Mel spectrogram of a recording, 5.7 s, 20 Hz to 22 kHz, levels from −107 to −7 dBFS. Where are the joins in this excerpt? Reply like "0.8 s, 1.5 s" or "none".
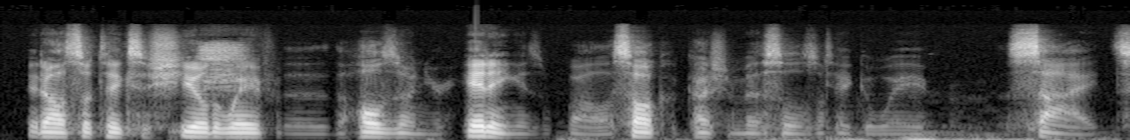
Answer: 1.4 s, 2.7 s, 4.1 s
